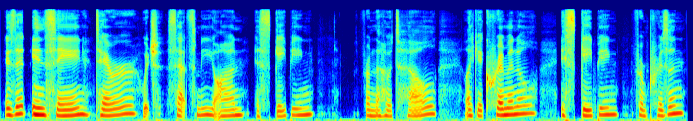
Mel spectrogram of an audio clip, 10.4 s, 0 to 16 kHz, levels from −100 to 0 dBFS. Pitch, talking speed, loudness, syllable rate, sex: 195 Hz, 105 wpm, -20 LUFS, 3.6 syllables/s, female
